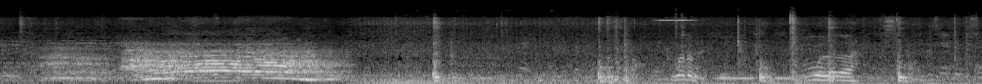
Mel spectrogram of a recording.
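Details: On an Indonesian cattle farm, a big, heavy cow gives one loud, drawn-out moo lasting about two seconds that rises and then falls. Afterwards come shorter, fainter moos, knocks and a man's voice over a steady noisy background.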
